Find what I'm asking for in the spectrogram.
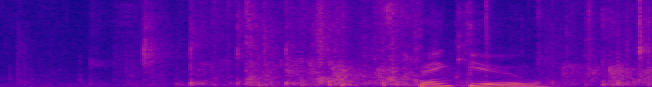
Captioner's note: audience applauding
